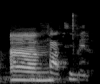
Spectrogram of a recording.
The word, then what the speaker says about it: Fatimid: Fatimid, that's correct.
